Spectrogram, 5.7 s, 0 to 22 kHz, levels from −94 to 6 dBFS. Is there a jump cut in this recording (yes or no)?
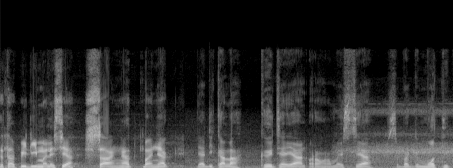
yes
